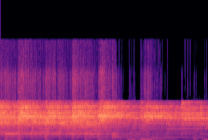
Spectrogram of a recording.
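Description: Live rock band playing: electric guitar and drum kit, with drum hits through the first half and held notes from about midway.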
